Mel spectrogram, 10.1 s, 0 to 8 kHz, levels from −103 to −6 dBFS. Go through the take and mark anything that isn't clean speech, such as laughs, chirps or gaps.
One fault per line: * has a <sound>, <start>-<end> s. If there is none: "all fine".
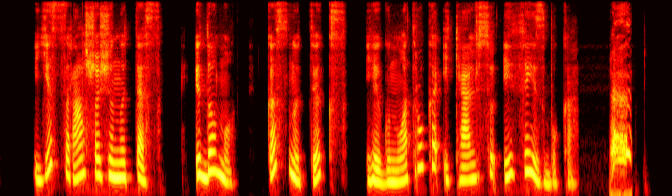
* has a bark, 9.2-9.5 s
